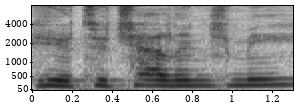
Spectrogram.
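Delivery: tearful crying swordsman character voice. Narrator voices a weeping lone swordsman addressing the players: tearful swordsman voice. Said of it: "wipes his tears".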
